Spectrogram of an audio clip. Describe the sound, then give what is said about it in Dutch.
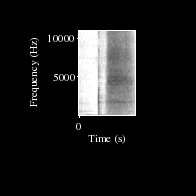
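A single sneeze: a brief sharp catch of breath followed by a loud, hissing, breathy burst that fades out within a second, with no talking. “Ja, ja, Gezondheid.”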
